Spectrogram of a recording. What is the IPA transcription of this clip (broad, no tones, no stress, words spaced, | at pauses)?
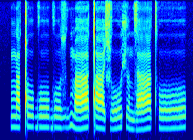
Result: ŋa ǃoːɡoːɡoː zṳ maː ǃaːɕoːʃɤ nzaː tʰoː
